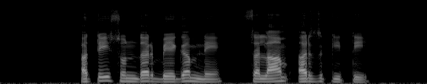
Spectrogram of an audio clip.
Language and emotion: Punjabi, neutral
